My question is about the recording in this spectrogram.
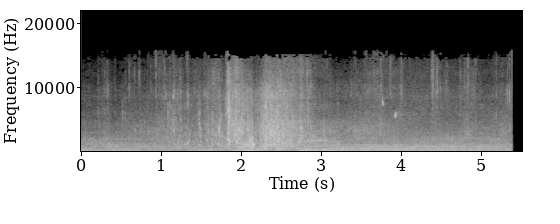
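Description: Gulf surf washing ashore with wind buffeting the microphone; a wave surges louder about two seconds in. The sound cuts off suddenly just before the end.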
